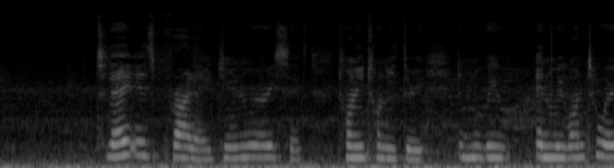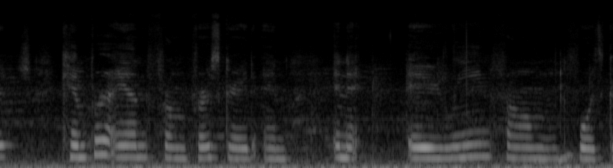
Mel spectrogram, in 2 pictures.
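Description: A young girl speaks calmly and closely into a microphone.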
